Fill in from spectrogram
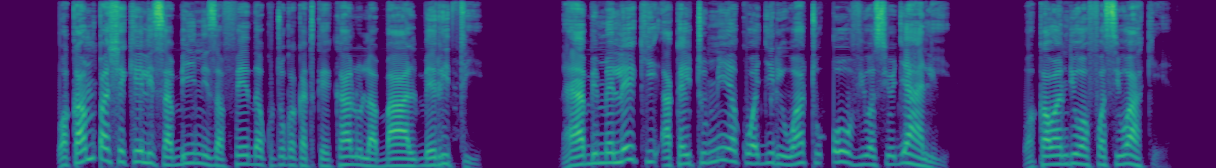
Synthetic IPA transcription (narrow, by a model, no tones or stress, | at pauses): wʔakam̩paʃɛkɛlisaɓinizafɛðakutɔkakati̥kaikalulaɓalɓɛɾiθḭ | nʔa̰jaɓimɛlɛkiʔakaitumiakuaʄiɾiwatuɔviwasiɔʄalḭ | wa̰kawandiɔwafuasiwakɛ̰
